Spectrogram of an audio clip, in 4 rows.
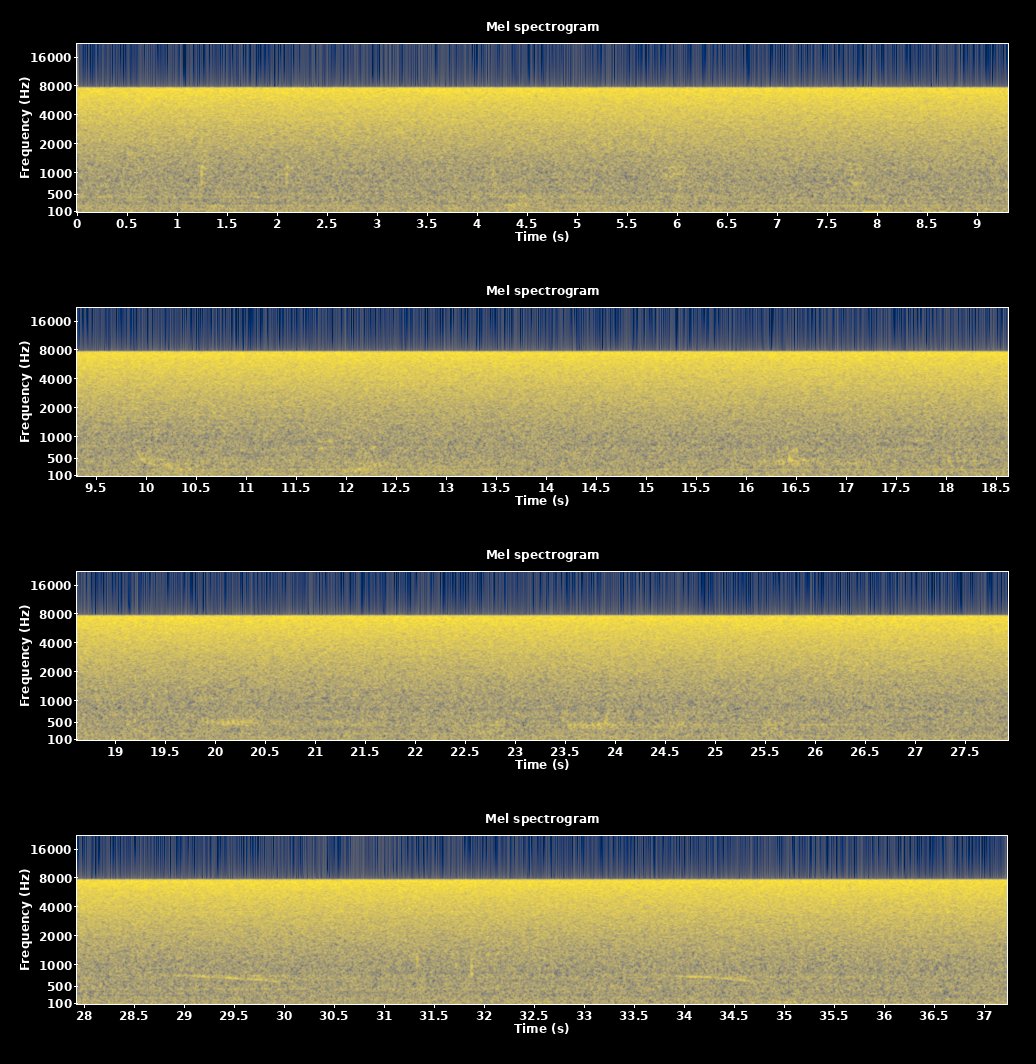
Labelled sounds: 5.8	6.1	humpback whale, 0.83 to 1.1 kHz

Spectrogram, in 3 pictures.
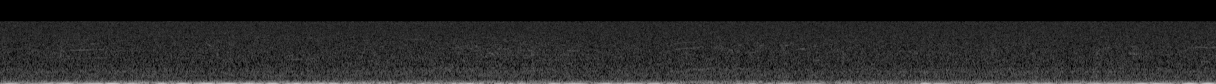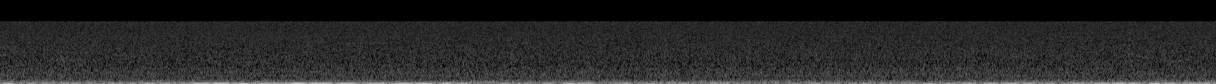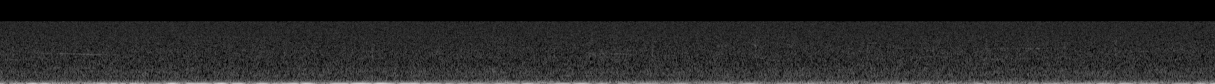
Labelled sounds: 0.7	1.0	killer whale, Bigg's (transient), 1.9 to 2.0 kHz
6.7	7.1	killer whale, Bigg's (transient), 1.9 to 2.8 kHz
11.9	12.2	killer whale, Bigg's (transient), 2.1 to 2.2 kHz
25.1	25.4	killer whale, Bigg's (transient), 1.5 to 1.6 kHz
30.4	30.7	killer whale, Bigg's (transient), 1.5 to 1.6 kHz

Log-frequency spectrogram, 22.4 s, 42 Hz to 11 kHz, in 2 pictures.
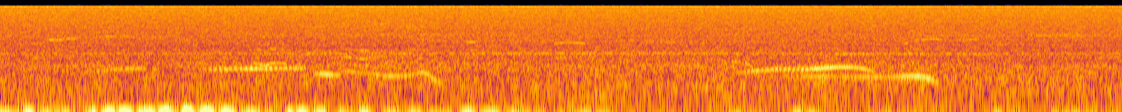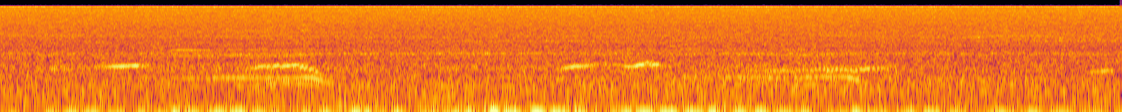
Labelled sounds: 0.5	0.8	humpback whale, 1.4 to 1.6 kHz
5.6	5.9	humpback whale, 1.2 to 1.3 kHz
12.9	13.2	humpback whale, 0.86 to 0.96 kHz

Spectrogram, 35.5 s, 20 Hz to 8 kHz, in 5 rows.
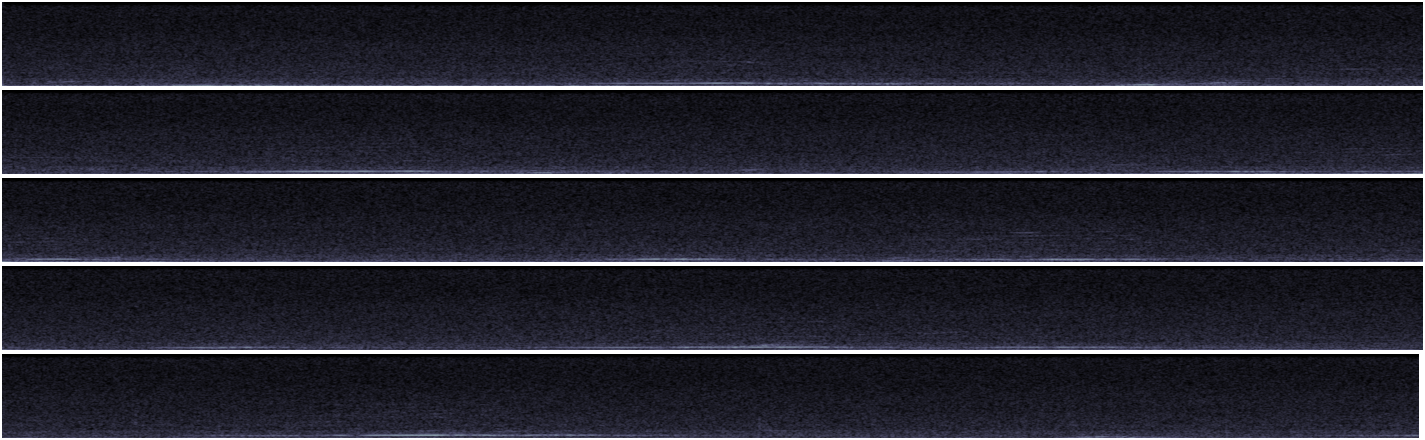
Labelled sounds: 19.2	19.5	humpback whale, 2.5 to 2.6 kHz
25.9	26.2	humpback whale, 1.6 to 1.8 kHz

